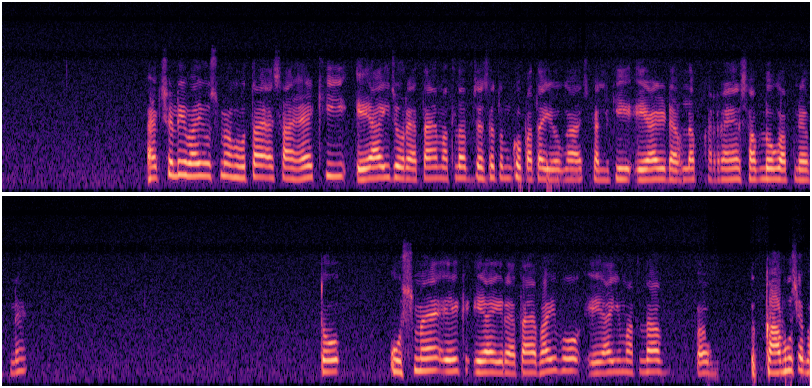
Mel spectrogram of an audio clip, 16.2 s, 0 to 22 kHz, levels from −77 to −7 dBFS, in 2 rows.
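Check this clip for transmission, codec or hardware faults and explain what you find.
Two echo-control faults appear near the end of the speech, both within a quarter second.

From 15.19 to 15.26 s the other side's voice leaks through: a brief, faint scrap, roughly 30 dB below the talker. The cause is likely far-end audio from the loudspeaker reaching the microphone and escaping the echo canceller.

From 15.36 to 15.40 s the speech is suppressed in double talk. The talker's level dips by around 10 dB for about 40 ms. This is likely the canceller mistaking overlapping talk for echo and attenuating everything, heard as a short duck in the voice.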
